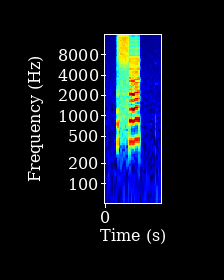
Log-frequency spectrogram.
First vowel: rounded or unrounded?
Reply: unrounded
